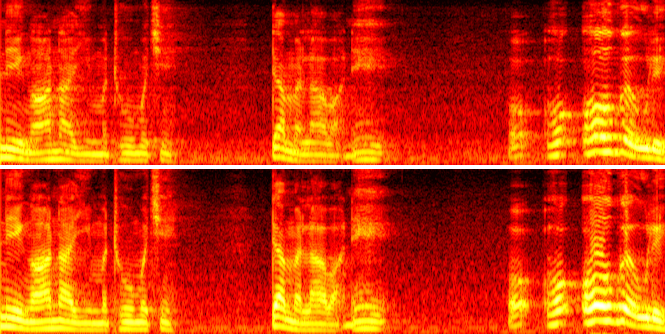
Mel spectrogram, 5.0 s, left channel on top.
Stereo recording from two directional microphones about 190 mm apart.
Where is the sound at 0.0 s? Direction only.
45° right (ahead or behind).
